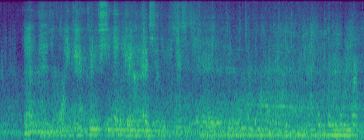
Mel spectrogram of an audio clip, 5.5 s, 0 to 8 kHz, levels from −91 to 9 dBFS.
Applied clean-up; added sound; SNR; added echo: neural separator model SepFormer DNS4.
